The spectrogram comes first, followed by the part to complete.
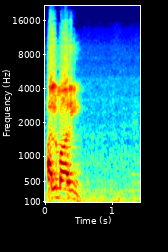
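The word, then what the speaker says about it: almirah: रहे हैं घरेलू सामान नंबर वन पर लिखिए अलमारी अलमारी को इंग्लिश में कहा जाता है अलमीरा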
